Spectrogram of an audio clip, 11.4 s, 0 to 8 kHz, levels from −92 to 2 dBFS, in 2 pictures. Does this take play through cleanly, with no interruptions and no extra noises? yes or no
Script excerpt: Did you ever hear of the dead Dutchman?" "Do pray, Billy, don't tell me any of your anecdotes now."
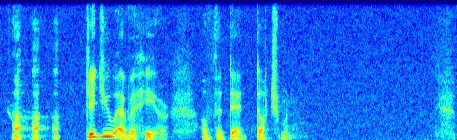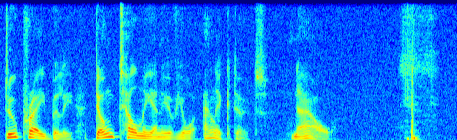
no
